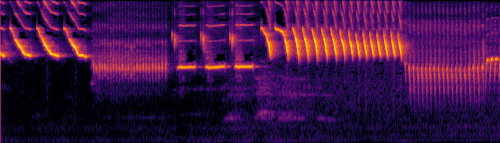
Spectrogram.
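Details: Belgian canary singing as training for a silent canary: descending whistled slurs, a low buzzy roll, clipped chips, then a rapid high trill dropping into a lower rolled tour.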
